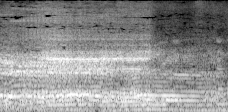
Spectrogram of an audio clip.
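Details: Crossbred sheep in a pen on a farm in Bangorejo, Banyuwangi, Indonesia, where goats are also kept; a single long, loud, wavering bleat fading after about a second and a half, with faint speech behind.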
